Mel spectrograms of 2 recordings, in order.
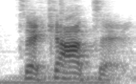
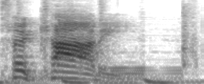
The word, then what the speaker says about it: Tecate: Tecate Tecate yes no yes Tecate it's not takati takati is wrong day I don't think it's takade Tech eight it's not Tech eight to Kate to Kate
